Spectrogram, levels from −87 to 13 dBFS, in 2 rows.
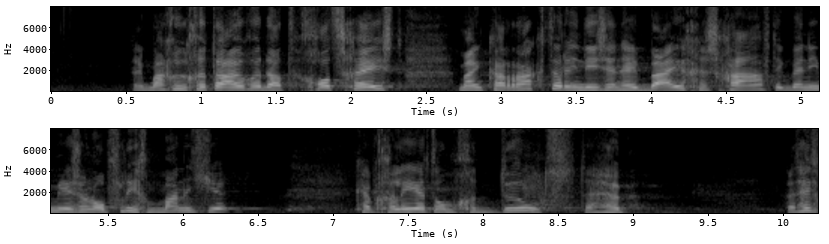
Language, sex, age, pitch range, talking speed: Dutch, male, 40-59, 185-260 Hz, 180 wpm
